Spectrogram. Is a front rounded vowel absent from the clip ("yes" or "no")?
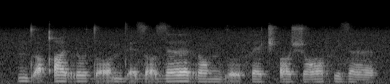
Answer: yes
